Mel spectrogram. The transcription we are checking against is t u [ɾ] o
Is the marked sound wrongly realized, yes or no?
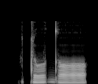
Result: yes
